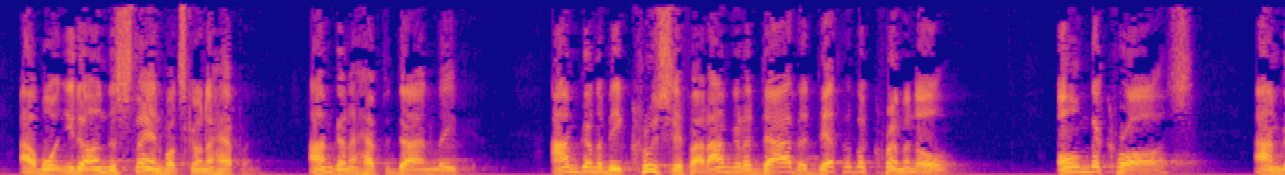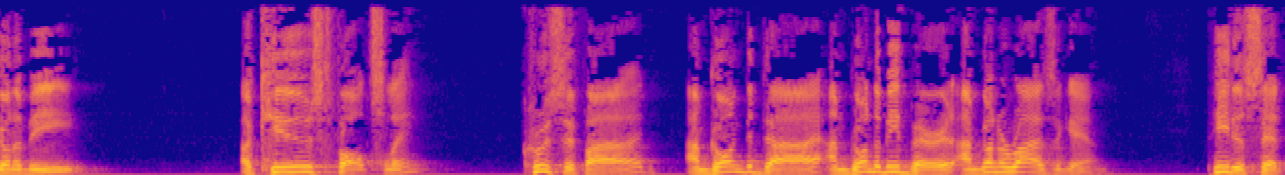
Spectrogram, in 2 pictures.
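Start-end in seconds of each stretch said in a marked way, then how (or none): none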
